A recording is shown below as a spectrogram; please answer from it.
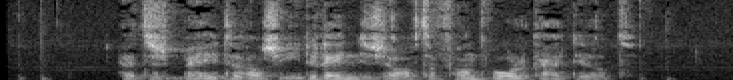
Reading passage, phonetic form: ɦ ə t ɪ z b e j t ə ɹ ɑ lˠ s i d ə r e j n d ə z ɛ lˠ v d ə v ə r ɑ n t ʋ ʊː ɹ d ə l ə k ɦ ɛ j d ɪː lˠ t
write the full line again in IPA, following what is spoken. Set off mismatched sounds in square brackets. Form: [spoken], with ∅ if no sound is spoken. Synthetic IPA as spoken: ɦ ə t ɪ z b e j t ə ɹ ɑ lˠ s i d ə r e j n d ə z ɛ lˠ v d ə v ə r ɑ n t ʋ ʊː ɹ d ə l ə k ɦ ɛ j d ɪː lˠ t

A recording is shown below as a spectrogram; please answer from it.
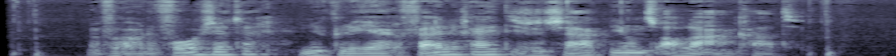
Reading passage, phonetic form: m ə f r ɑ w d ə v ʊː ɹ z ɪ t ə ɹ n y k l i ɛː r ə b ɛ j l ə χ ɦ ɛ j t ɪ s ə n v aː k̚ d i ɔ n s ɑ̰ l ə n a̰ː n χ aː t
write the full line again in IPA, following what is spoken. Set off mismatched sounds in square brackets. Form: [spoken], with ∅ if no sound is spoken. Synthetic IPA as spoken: m ə [v] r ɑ w d ə v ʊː ɹ z ɪ t ə ɹ n y k l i ɛː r ə [v] ɛ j l ə χ ɦ ɛ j t ɪ s ə n [z] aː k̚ d i ɔ n s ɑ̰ l ə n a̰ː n χ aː t

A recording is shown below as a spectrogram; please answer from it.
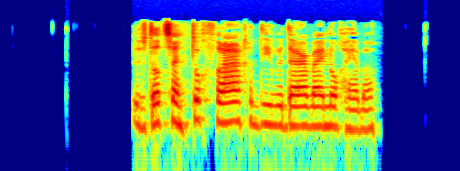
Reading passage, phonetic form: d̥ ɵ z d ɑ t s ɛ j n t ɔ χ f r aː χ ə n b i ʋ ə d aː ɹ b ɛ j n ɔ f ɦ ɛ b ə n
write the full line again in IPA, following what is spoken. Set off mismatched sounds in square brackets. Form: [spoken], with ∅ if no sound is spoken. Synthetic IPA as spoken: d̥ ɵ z d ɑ t s ɛ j n t ɔ χ f r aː χ ə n [d] i ʋ ə d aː ɹ b ɛ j n ɔ [χ] ɦ ɛ b ə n

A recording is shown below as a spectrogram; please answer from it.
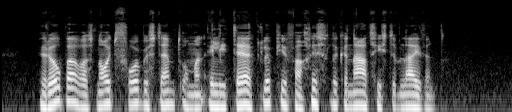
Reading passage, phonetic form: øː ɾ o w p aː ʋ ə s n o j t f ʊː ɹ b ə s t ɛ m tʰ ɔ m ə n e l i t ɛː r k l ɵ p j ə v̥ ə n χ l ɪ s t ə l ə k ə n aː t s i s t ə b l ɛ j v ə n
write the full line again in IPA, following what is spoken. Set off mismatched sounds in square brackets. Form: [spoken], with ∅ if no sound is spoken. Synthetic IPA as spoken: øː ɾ o w p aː ʋ [ɑ] s n o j t f ʊː ɹ b ə s t ɛ m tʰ ɔ m ə n e l i t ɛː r k l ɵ p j ə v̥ [ɑ] n χ [r] ɪ s t ə l ə k ə n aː t s i s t ə b l ɛ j v ə n

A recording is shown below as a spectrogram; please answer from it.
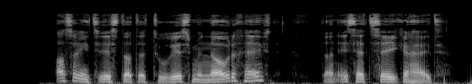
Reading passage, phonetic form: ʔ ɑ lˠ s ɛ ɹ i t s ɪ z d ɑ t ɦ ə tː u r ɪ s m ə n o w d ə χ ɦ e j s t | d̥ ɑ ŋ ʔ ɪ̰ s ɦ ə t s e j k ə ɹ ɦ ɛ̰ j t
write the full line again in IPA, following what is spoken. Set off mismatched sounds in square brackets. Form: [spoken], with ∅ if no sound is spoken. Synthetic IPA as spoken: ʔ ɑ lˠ s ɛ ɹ i t s ɪ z d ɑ t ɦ ə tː u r ɪ s m ə n o w d ə χ ɦ e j [f] t | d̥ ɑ [n] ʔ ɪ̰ s ɦ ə t s e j k ə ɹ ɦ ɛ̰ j t

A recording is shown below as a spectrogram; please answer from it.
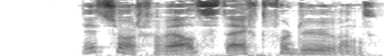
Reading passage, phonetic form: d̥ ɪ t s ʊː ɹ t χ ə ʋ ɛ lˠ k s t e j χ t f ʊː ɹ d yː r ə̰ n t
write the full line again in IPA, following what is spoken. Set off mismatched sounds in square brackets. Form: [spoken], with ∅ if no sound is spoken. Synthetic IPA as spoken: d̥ ɪ t s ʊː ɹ t χ ə ʋ ɛ lˠ [t] s t [ɛ] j χ t f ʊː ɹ d yː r ə̰ n t

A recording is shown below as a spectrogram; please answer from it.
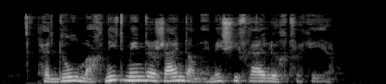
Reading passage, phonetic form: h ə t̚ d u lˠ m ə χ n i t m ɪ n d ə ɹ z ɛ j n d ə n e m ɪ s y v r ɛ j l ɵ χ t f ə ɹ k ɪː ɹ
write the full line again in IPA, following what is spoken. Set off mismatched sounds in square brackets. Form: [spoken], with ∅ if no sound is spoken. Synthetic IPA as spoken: h ə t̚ d u lˠ m [ɑ] χ n i t m ɪ n d ə ɹ z ɛ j n d [ɑ] n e m ɪ s [i] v r ɛ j l ɵ χ t f ə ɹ k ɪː ɹ

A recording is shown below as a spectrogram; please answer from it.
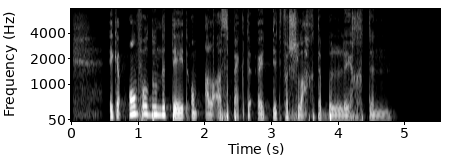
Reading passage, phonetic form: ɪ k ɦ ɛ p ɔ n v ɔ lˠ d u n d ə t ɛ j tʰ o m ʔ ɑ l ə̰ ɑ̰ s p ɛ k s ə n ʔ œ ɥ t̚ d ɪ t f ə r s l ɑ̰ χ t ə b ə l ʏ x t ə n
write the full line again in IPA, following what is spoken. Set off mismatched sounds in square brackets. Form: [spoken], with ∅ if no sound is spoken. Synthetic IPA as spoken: ɪ k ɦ ɛ p ɔ n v ɔ lˠ d u n d ə t ɛ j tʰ [ɔ] m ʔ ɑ l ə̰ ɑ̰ s p ɛ k [t] ə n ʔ œ ɥ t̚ d ɪ t f ə r s l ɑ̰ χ t ə b ə l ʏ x t ə n

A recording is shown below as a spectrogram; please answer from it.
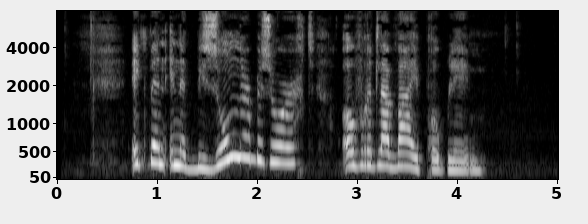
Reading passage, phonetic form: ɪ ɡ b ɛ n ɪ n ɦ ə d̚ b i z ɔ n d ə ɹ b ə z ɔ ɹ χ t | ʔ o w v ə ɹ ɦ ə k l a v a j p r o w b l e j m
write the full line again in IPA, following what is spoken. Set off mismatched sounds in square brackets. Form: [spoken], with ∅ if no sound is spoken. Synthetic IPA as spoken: ɪ ɡ b ɛ n ɪ n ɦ ə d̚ b i z ɔ n d ə ɹ b ə z ɔ ɹ χ t | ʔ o w v ə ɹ ɦ ə [t] l a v a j p r o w b l e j m

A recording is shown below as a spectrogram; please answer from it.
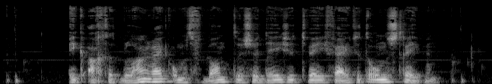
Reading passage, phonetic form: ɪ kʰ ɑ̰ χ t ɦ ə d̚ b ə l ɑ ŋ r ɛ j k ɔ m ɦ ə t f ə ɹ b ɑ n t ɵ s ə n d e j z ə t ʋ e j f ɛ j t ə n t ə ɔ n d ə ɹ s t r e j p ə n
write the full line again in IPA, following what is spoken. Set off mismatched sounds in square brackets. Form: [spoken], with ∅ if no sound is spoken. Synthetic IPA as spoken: ɪ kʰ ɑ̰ χ t ɦ ə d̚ b ə l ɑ ŋ r ɛ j k ɔ m ɦ ə t f ə ɹ b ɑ n t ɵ s ə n d e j z ə t ʋ e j f ɛ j t ə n t ə ɔ n d ə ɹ s t r e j p ə n

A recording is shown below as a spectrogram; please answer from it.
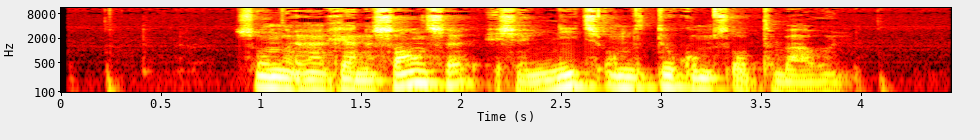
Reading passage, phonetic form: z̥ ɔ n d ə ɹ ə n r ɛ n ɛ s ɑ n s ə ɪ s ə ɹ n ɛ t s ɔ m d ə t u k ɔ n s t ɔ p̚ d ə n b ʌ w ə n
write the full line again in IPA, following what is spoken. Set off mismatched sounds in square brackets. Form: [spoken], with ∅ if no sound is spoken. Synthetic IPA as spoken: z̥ ɔ n d ə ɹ ə n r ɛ n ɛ s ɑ n s ə ɪ s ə ɹ n [i] t s ɔ m d ə t u k ɔ [m] s t ɔ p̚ [t] ə [∅] b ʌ w ə n

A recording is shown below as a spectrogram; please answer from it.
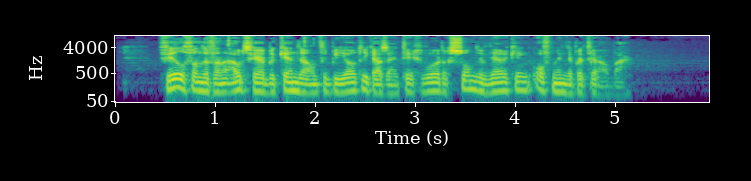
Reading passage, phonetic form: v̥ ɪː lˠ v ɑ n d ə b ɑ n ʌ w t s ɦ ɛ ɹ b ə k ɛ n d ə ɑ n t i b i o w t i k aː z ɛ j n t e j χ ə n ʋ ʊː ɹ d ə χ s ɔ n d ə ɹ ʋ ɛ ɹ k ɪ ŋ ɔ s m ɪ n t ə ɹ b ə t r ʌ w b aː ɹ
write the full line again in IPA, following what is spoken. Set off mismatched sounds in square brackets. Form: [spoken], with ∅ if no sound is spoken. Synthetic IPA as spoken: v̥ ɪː lˠ v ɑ n d ə [v] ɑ n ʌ w t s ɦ ɛ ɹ b ə k ɛ n d ə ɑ n t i b i o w t i k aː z ɛ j n t e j χ ə n ʋ ʊː ɹ d ə χ s ɔ n d ə ɹ ʋ ɛ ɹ k ɪ ŋ ɔ [f] m ɪ n [d] ə ɹ b ə t r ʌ w b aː ɹ

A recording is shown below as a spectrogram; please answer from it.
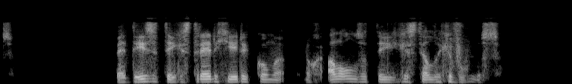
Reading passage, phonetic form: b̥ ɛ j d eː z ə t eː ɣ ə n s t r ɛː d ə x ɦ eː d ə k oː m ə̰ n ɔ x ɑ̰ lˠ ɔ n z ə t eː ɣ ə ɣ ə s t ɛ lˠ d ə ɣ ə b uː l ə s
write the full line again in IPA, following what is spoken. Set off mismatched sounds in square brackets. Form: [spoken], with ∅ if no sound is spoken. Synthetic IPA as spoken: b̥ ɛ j d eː z ə t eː ɣ ə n s t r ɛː d ə x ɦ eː d ə k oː m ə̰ n ɔ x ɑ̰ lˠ ɔ n z ə t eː ɣ ə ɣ ə s t ɛ lˠ d ə ɣ ə [v] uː l ə s

